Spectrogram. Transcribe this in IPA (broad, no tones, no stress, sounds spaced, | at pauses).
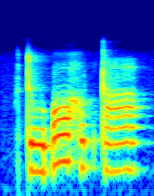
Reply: t u ʔ ɔ h ʊ p t ɑ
